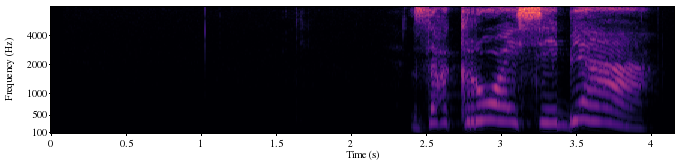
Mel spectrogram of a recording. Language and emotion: Russian, angry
